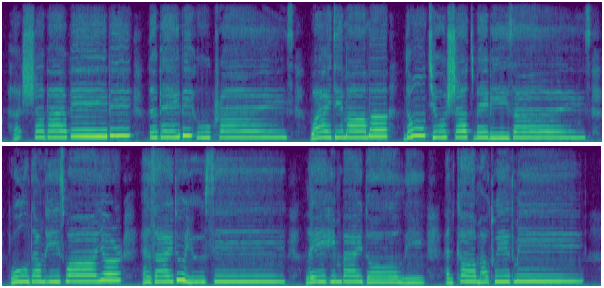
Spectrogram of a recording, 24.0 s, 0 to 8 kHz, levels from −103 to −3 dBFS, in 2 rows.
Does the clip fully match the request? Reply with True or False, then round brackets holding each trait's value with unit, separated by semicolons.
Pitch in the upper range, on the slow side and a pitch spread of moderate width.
False (320 Hz; 85 wpm; 1.3 semitones)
